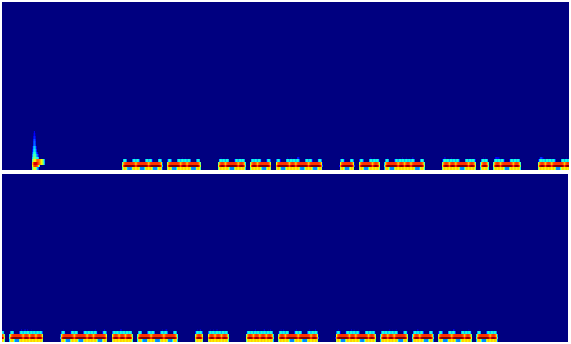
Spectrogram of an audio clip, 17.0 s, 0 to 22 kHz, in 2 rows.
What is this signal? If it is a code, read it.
Morse code, heard as a keyed tone, about 25 wpm, 700 Hz. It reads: OK RAY TNX FER FB QSO ES HP CUAGN
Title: Practice QSO - Exchange 4 - Ending - 25wpm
